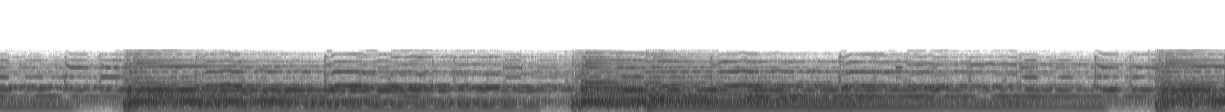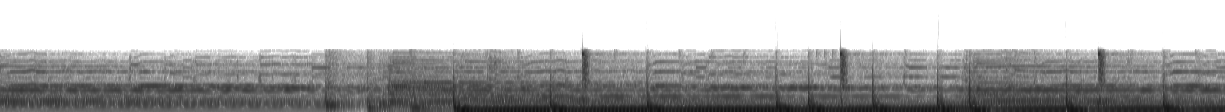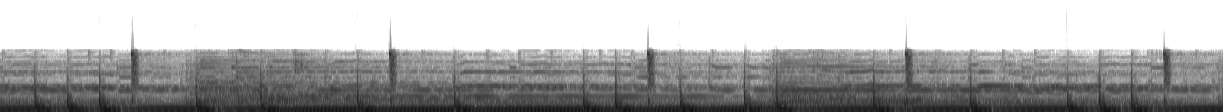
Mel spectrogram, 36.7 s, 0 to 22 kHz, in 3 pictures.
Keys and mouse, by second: 1.1 Tab, 1.5 Tab, 1.7 Tab, 1.9 click, 2.4-6.7 drag, 8.3 click, 8.3 click, 11.1 click, 12.0 click, 13.0 click, 13.5 click, 14.6 click, 16.2-17.6 drag, 18.3 click, 19.3 click, 22.6 click, 23.7 click, 26.3-26.8 drag, 27.5 click, 28.9 click, 30.8-31.4 drag, 33.1-36.7 drag.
